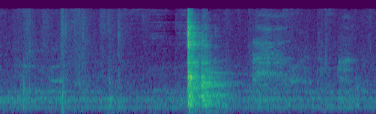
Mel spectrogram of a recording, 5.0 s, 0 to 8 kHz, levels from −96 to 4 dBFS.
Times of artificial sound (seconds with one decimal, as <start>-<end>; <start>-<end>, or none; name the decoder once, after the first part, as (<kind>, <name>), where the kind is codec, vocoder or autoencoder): 2.0-2.7 (codec, HILCodec)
